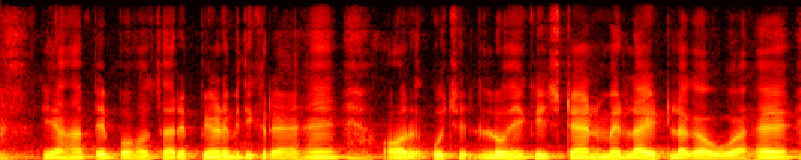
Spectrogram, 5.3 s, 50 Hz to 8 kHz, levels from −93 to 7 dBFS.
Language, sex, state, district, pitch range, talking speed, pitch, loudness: Hindi, male, Jharkhand, Garhwa, 115-125 Hz, 200 wpm, 125 Hz, -15 LUFS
